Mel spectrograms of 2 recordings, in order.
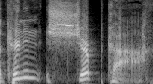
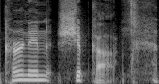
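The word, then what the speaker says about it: Kiernan Shipka: Uh, Kernan Sherpka, I always forget how to say her name. Kernan Shipka.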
